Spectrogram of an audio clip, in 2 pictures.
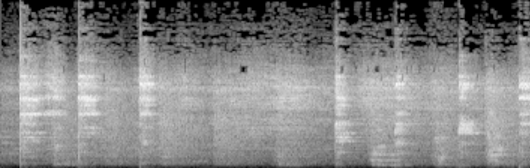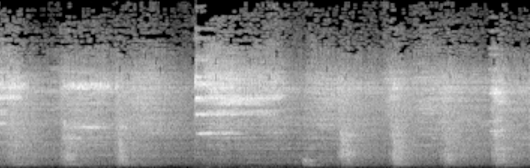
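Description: Irregular hammer blows and metallic clanks on a sheet-steel concrete mixer drum, each with a short high ring. About seven seconds in comes a longer harsh metallic noise of under a second.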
